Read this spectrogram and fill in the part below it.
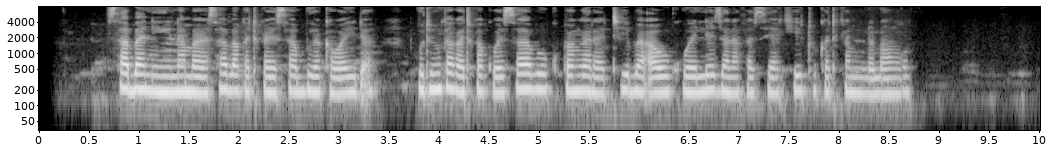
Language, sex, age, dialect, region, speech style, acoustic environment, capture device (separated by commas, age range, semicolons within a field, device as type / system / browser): Swahili, female, 18-24, Kenya - Mombasa, Kenya, relaxed, traffic, mobile / Linux / Chrome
